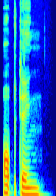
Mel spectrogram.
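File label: "opting", British English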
